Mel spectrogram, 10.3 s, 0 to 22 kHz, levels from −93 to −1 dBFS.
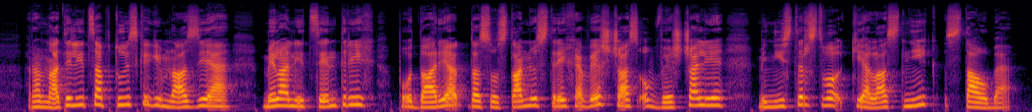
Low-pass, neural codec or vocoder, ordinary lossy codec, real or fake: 19.8 kHz; none; none; real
